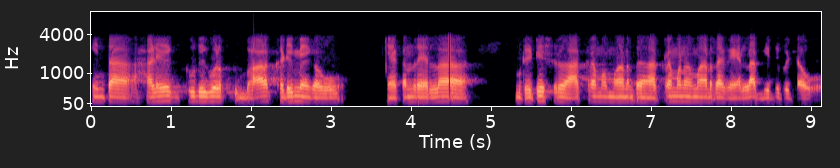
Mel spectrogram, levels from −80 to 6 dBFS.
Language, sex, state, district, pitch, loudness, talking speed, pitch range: Kannada, male, Karnataka, Dharwad, 105 Hz, -16 LUFS, 100 wpm, 100-110 Hz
